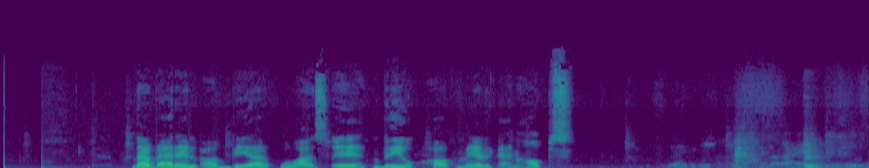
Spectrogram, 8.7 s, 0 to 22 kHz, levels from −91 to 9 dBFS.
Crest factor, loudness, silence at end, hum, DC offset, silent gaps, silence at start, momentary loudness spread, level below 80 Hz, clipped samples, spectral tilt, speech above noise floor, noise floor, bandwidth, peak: 24 dB; -37 LUFS; 0.15 s; none; under 0.1%; none; 1.3 s; 18 LU; -70 dBFS; under 0.1%; -5.5 dB/octave; 37 dB; -73 dBFS; 15.5 kHz; -14 dBFS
